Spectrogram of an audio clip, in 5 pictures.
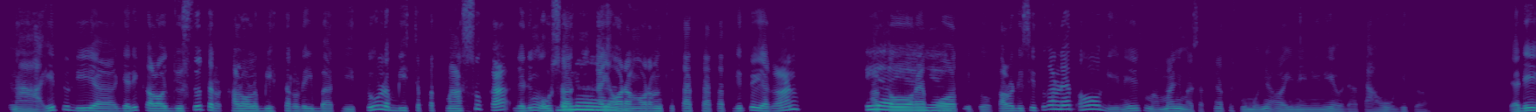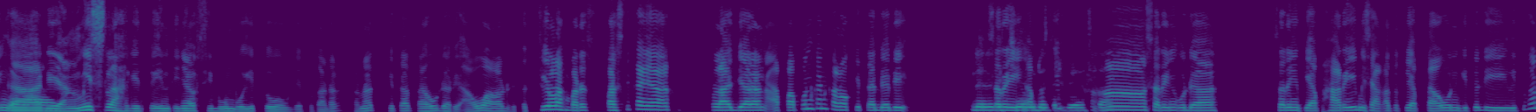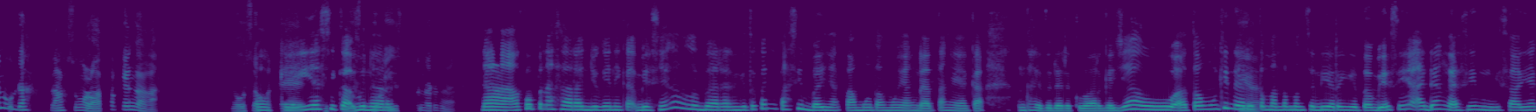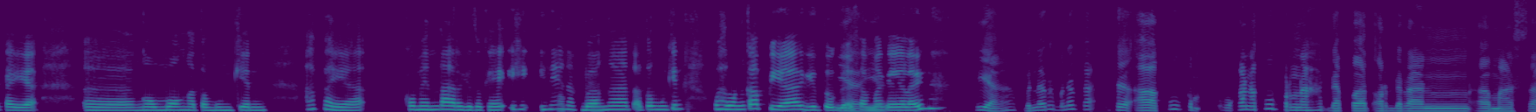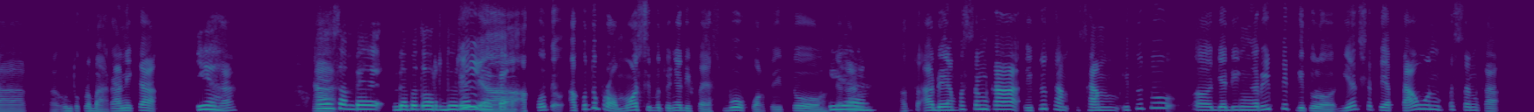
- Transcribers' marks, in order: other background noise; tapping; in English: "miss-lah"; stressed: "miss-lah"; chuckle; in English: "nge-repeat"
- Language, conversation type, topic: Indonesian, podcast, Ceritakan hidangan apa yang selalu ada di perayaan keluargamu?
